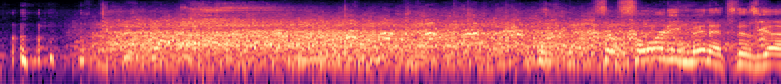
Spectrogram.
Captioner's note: laughter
